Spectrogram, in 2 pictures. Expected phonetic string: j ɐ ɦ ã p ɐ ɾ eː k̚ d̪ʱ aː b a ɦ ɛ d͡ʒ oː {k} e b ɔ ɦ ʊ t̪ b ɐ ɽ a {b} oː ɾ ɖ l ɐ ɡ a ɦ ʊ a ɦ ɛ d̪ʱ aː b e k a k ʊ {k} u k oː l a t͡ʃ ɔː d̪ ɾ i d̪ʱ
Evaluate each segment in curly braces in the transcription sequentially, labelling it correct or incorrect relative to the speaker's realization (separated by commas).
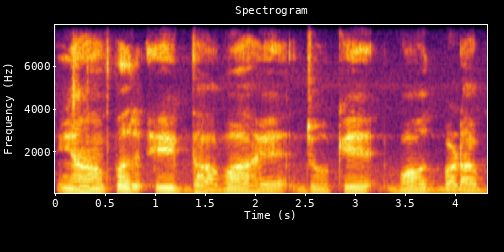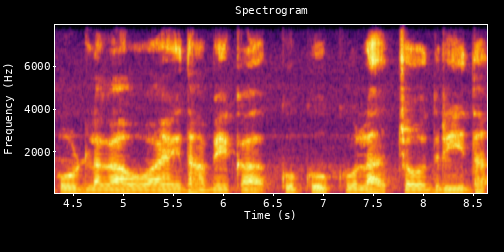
correct, correct, correct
